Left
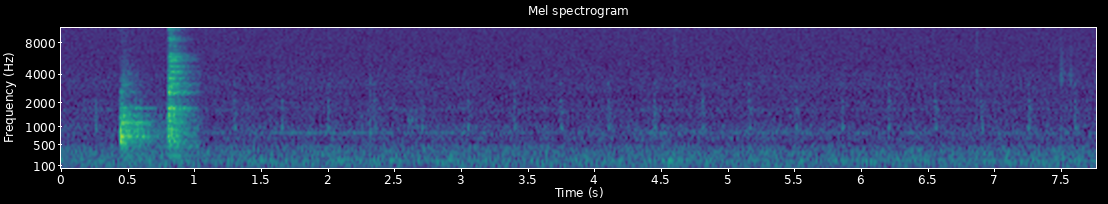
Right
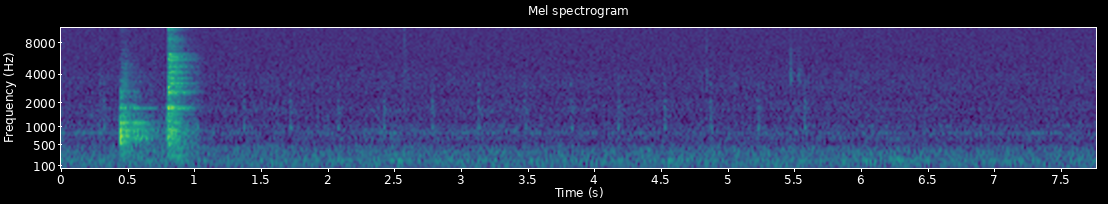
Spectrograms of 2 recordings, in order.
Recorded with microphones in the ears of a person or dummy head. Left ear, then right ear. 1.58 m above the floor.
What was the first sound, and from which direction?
Dishes clattering, 45° right (ahead or behind).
